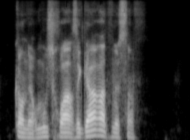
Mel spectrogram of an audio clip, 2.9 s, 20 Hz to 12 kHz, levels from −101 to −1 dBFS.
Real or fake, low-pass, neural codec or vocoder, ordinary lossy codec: fake; 10.8 kHz; autoencoder, 48 kHz, 128 numbers a frame, DAC-VAE, trained on Japanese speech; Opus, 16 kbps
